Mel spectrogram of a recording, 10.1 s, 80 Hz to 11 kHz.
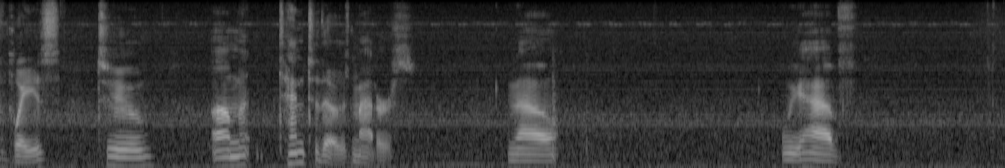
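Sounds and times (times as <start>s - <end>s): crickets chirping faintly: 0.0s - 10.0s
low background hum: 0.0s - 10.0s.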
